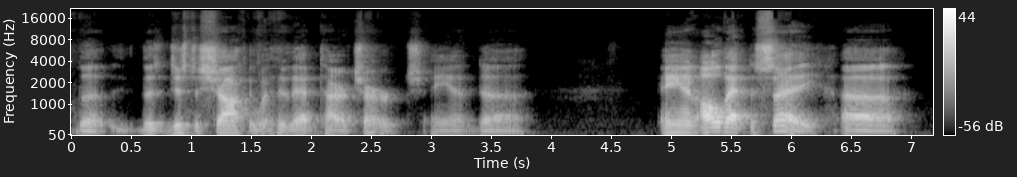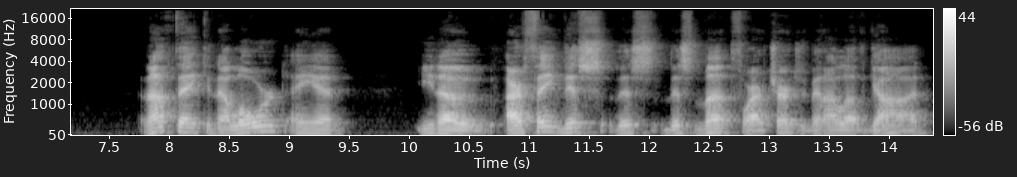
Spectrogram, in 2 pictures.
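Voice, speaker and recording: A man pastor telling a story in a halting devotional talk, with many fillers and repeated words. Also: fairly low pitch, a bit bright. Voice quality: gravelly.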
